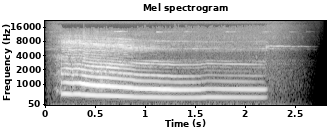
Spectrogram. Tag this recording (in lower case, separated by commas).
domestic animals, animal, dog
